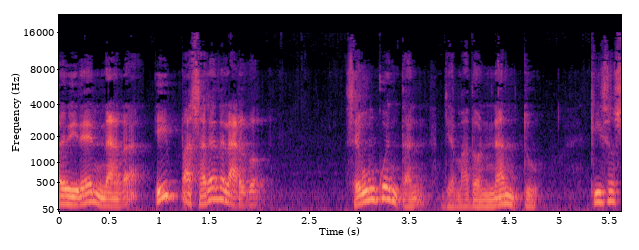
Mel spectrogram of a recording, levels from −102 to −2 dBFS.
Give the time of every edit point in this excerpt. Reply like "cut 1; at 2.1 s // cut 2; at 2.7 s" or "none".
cut 1; at 2.7 s // cut 2; at 3.8 s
